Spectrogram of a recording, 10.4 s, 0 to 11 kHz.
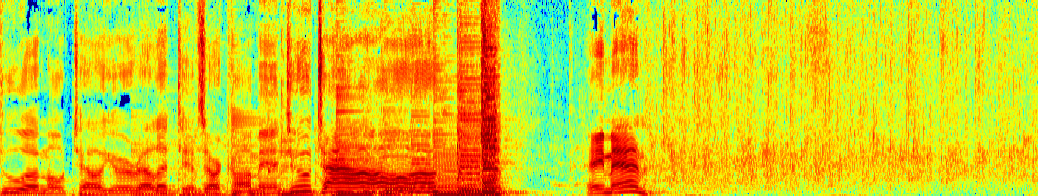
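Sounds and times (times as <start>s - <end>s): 
speech: 0.0s - 5.0s, 5.8s - 6.8s
audience applause after a sung song: 5.6s - 10.3s.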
